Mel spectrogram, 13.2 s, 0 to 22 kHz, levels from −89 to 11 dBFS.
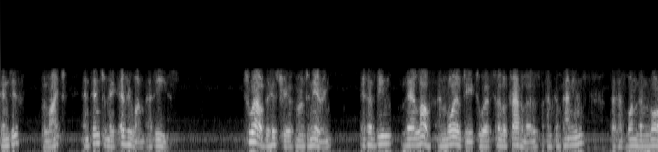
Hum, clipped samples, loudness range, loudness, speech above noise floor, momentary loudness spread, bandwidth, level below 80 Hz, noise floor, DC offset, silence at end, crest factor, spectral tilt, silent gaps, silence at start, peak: none; under 0.1%; 5 LU; -24 LUFS; 39 dB; 17 LU; 4 kHz; -54 dBFS; -62 dBFS; 0.3%; 0 s; 22 dB; -11 dB/octave; none; 0 s; -2 dBFS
